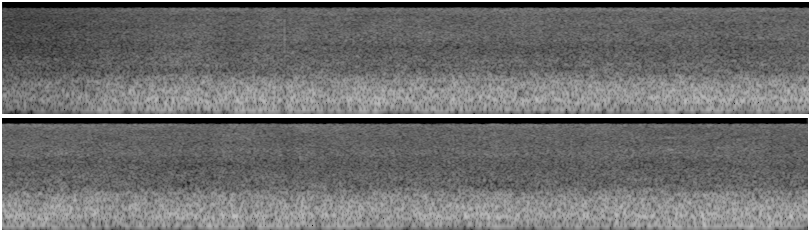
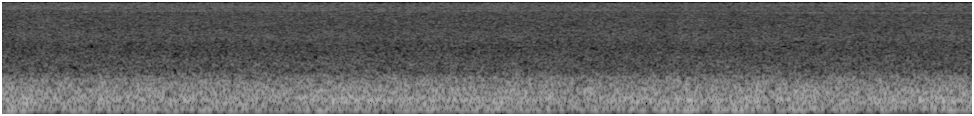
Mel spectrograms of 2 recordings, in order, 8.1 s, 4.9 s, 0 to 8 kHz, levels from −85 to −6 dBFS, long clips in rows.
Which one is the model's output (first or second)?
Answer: first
